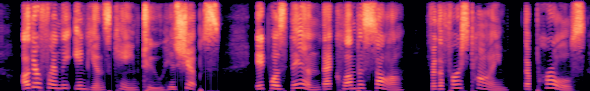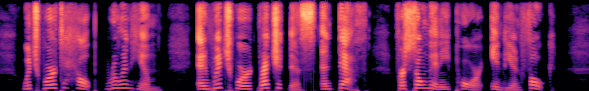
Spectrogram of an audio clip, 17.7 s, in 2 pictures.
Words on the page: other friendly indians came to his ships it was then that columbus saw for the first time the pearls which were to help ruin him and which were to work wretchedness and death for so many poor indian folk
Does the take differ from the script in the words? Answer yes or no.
yes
